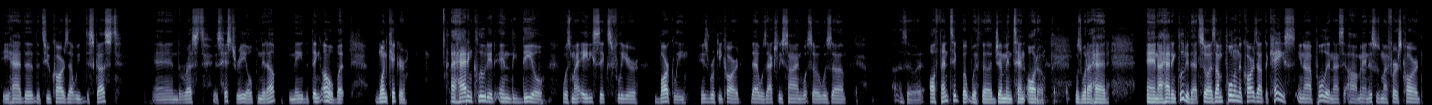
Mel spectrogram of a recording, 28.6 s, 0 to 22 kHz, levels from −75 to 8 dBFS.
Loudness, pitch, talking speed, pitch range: -22 LUFS, 130 Hz, 180 wpm, 120-140 Hz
